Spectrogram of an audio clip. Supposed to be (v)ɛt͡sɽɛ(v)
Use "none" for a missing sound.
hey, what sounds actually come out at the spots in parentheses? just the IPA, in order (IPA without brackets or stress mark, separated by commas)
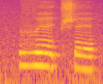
v, none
